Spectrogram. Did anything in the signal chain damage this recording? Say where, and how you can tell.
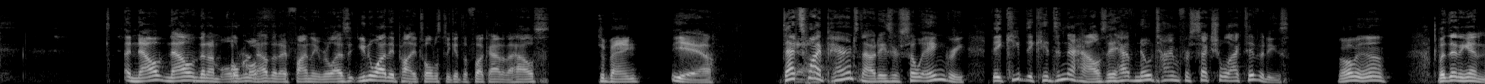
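No, nothing in the signal chain has left an audible mark on this speech recording. I can't point to any stage, from capture through to playback, where the audio was damaged.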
